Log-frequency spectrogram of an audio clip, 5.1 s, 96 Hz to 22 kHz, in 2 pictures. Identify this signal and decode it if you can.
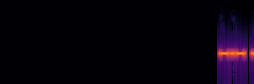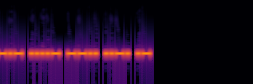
Morse code, heard as a keyed tone, about 46 wpm, 700 Hz. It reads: KK4ZFA
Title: USA Call Signs - 6 Characters - Repeated 3x - 45wpm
